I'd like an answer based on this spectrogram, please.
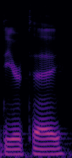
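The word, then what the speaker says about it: Dirte: for some reason anyway i just put an e on it pronounce it dear tay it's no big deal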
